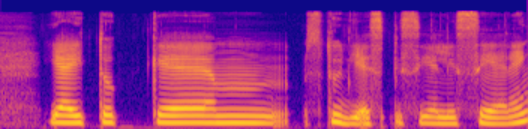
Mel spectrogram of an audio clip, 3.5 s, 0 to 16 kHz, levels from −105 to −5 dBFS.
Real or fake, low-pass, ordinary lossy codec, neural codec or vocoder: real; 10.8 kHz; none; none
